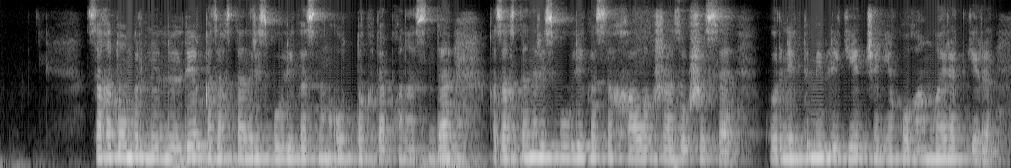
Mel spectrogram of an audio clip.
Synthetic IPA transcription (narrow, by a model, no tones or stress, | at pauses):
sɑʁɑt̪wonbɪɾnɵlnɵld̪e̞qʰɑzɑqst̪ɑnɾe̞spublijkɑsənəɴʔʊ̰lˠt̪ːəqkʲʰːɪ̥t̪ʰɑpχɑnɑsənd̪ɑqʰɑzɑqst̪ɑnɾe̞spublijkɑsəχɑlˠəqʒɑzuʃəsə | kʲʰɵɾɪne̞k̚t̪ɪme̞mle̞kʲe̞t̪ʒæne̞qʰoʁɑmʁɑjɾɑt̪kʲe̞ɾɪ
